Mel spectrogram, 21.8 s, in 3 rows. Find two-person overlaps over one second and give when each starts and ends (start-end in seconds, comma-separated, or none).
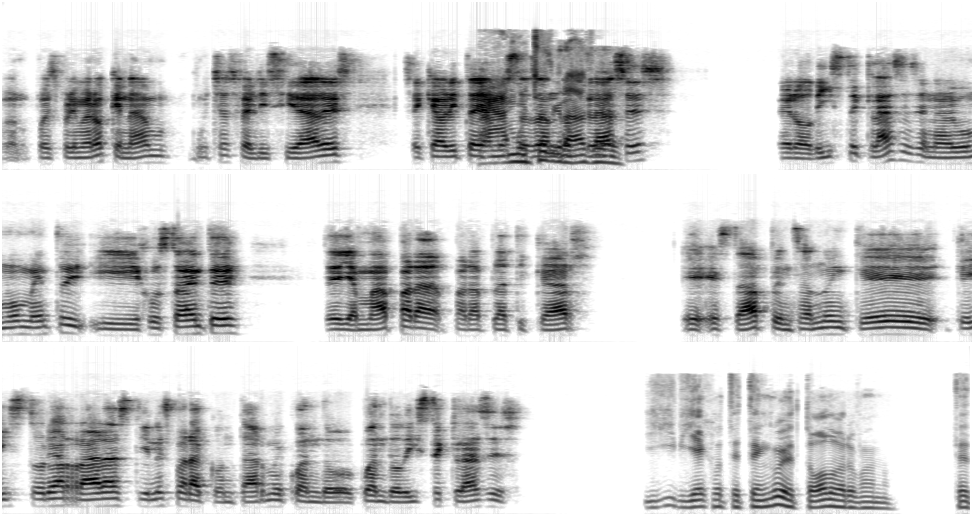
3.5-4.7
